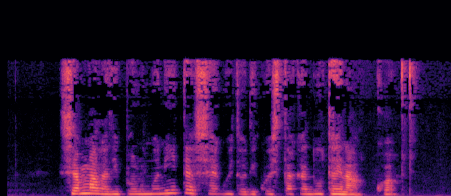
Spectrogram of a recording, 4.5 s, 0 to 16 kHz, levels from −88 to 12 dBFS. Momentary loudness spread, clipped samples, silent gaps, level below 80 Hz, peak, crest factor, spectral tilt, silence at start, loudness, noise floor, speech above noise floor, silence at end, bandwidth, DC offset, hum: 11 LU; under 0.1%; none; -56 dBFS; -2 dBFS; 20 dB; -3.5 dB/octave; 0.6 s; -20 LUFS; -58 dBFS; 38 dB; 0.35 s; 12 kHz; under 0.1%; none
